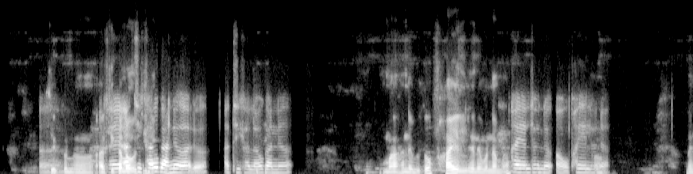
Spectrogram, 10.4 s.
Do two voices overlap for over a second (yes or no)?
yes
